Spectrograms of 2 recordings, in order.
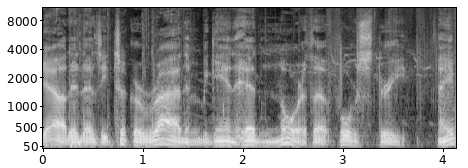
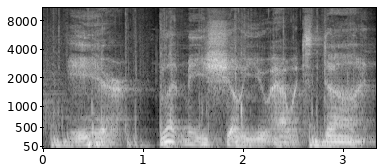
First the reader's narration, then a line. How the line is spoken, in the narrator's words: the voice said in a malevolent hiss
